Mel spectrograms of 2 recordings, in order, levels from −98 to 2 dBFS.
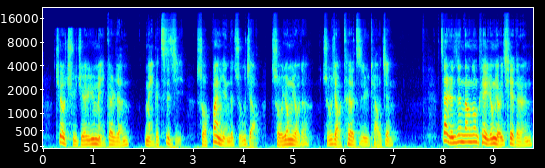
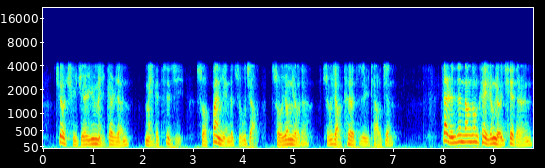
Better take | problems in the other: first | garbled, watery; badly; nothing above 4 kHz; slightly in the first

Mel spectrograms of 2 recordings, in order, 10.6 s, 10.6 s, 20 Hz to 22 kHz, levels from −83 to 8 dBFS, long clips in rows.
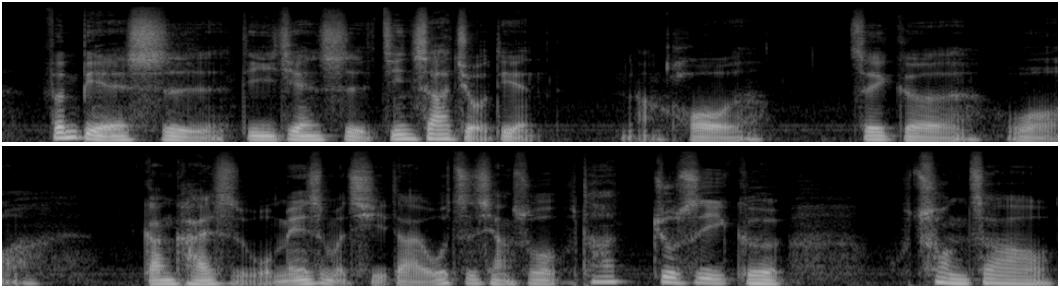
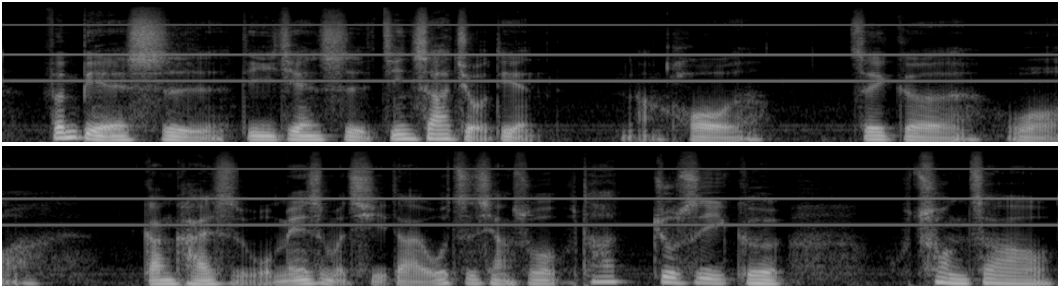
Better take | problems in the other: first | high-pitched whine; loud; throughout; 4.5 kHz, 9 dB below the speech

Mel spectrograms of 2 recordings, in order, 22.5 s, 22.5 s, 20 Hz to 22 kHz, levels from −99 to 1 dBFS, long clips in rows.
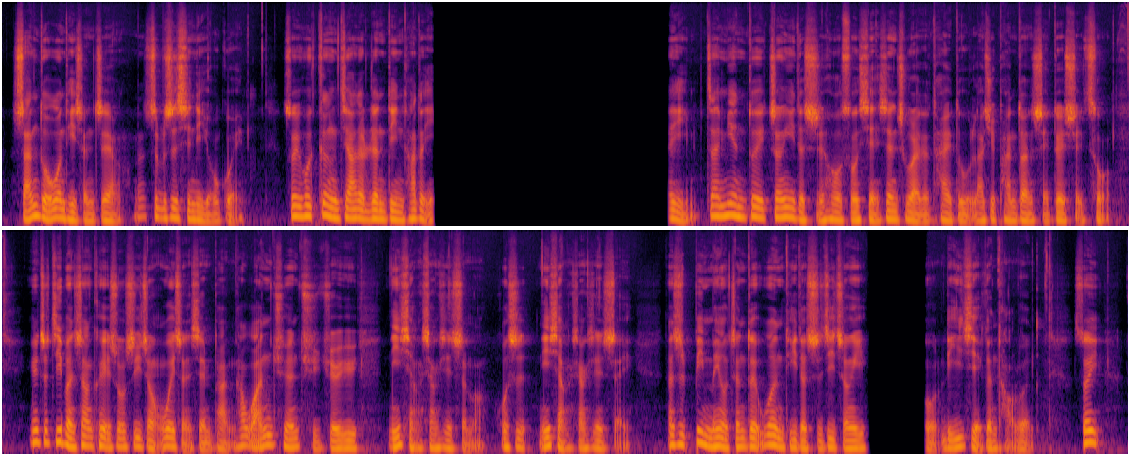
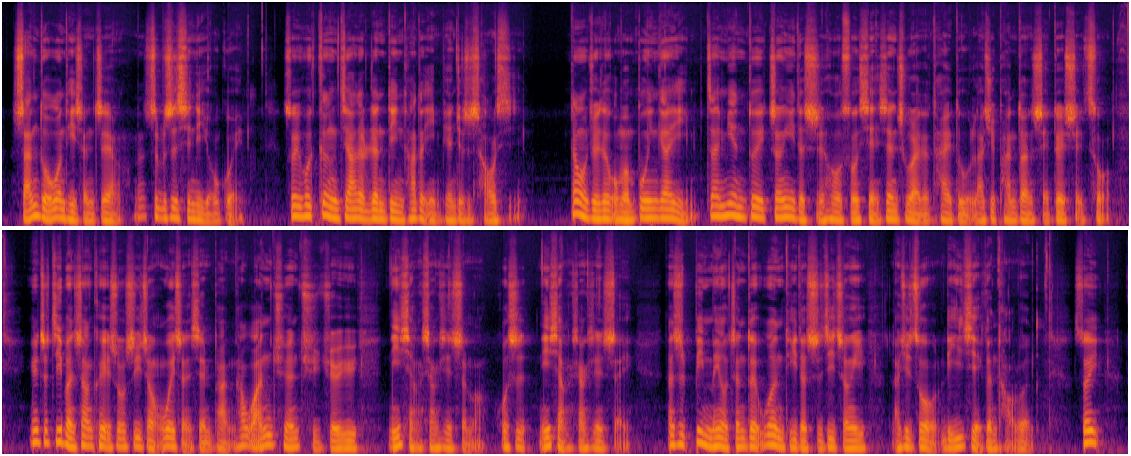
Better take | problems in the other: second | audio cutting out; at 4.5 s for 2.5 s and at 20 s for 0.5 s

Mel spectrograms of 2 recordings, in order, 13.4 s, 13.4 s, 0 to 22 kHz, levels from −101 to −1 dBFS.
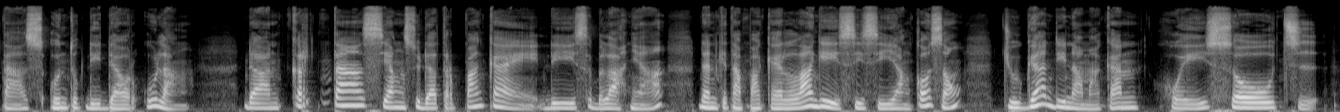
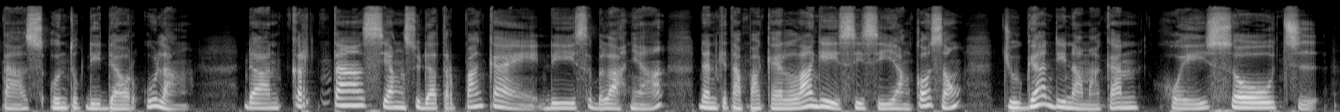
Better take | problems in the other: neither | none

